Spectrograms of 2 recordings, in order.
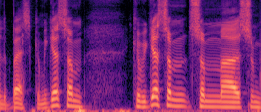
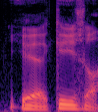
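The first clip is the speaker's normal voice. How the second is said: voice dropped way down, very low and hushed; 8 semitones lower, 7 dB quieter than usual. Asking whether to speak in a very low sound, then doing it: very low voice. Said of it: "Or should I speak like this in a very low sound?".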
